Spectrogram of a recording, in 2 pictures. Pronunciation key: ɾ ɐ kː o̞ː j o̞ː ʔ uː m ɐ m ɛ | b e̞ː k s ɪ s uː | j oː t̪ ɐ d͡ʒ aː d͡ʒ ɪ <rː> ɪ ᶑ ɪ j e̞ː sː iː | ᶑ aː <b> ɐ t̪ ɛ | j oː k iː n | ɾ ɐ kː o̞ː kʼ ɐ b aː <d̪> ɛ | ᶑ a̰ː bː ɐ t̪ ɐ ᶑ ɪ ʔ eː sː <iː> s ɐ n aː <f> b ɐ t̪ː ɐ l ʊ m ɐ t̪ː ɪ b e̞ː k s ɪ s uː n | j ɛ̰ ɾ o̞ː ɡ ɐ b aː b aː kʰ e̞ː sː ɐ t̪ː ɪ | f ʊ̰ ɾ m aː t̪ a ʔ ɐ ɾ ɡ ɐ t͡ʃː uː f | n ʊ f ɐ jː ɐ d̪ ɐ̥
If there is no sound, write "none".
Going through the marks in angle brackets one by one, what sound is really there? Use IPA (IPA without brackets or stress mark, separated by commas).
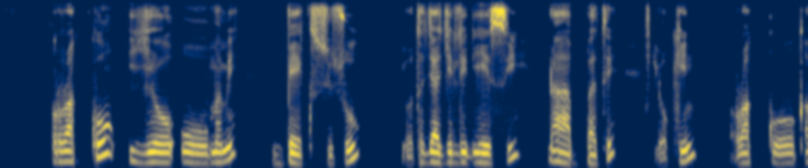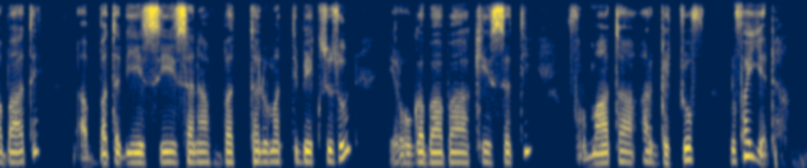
lː, bː, t̪, iː, f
